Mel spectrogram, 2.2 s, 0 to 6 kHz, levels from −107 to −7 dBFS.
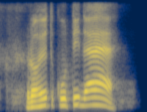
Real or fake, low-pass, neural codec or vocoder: fake; 5.4 kHz; codec, 24 kHz, 0.9 kbps, DualCodec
